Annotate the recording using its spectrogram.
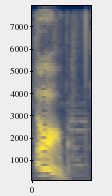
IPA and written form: ɜrb (herb)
